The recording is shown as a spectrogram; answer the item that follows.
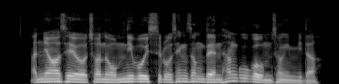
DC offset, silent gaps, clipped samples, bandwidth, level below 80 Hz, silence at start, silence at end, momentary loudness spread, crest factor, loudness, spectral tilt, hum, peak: under 0.1%; none; under 0.1%; 12 kHz; -54 dBFS; 0.3 s; 0.2 s; 8 LU; 14 dB; -21 LUFS; -7 dB/octave; none; -6 dBFS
